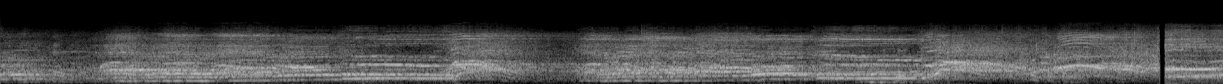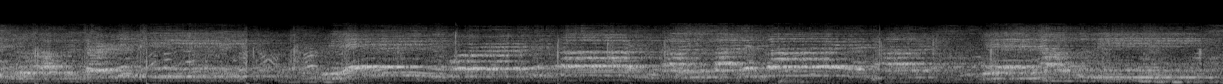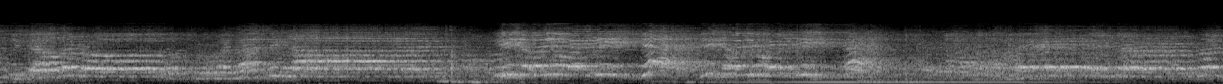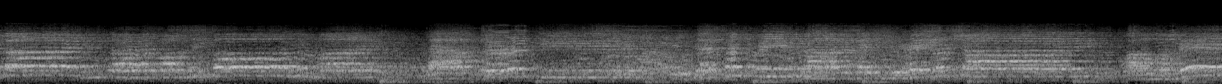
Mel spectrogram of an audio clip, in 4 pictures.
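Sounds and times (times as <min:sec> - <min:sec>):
choir singing a hymn: 0:00.9 - 0:48.9.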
